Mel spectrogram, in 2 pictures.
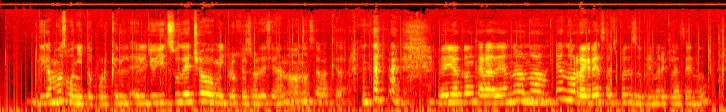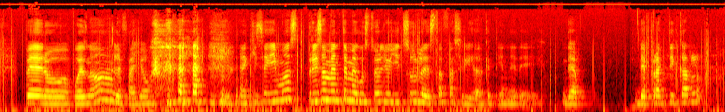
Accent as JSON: {"language": "Spanish", "region": "Mexico City", "country": "Mexico", "lives_now": "Amecameca, Mexico", "said": "Yo nací, soy de la Ciudad de México. ¿Mm? Ya vengo viviendo en Amecameca unos 10 años."}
